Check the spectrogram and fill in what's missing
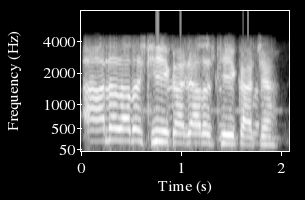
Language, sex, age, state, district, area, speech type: Kashmiri, male, 18-30, Jammu and Kashmir, Budgam, rural, conversation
